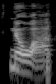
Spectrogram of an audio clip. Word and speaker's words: Nowak: Today I am joined by Jocelyn Nowak. Actually, I didn't ask you how to pronounce your last name. How do I pronounce your last name? Nowak, like no walk run. Nowak. Nowak.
